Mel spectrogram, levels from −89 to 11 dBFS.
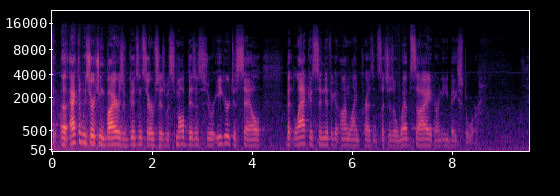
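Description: From 0.78 to 1.91 s, ticking rides on a drop of about 10 dB. This is zipper noise: the gain steps without smoothing, around 150 times a second.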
